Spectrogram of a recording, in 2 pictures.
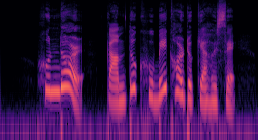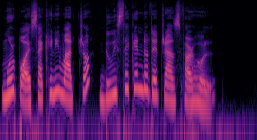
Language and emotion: Assamese, surprised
